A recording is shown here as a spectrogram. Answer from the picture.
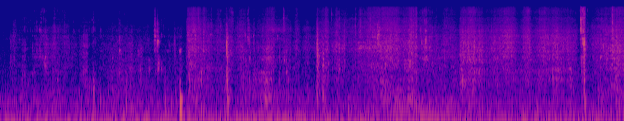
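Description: A person chewing a mouthful of hot dog in a bun with lettuce and onion: faint mouth sounds with a few small clicks. A paper napkin rustles in the second half as the mouth is wiped.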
